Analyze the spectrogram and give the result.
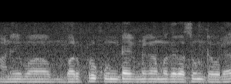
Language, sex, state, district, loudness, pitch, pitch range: Marathi, male, Maharashtra, Mumbai Suburban, -16 LUFS, 125 Hz, 120-125 Hz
